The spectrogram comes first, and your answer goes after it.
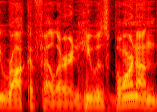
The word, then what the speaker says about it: Rockefeller: 우리는 이제 록펠러 재단 이렇게 알고 있지만 Rockefeller 이렇게 발음을 하더라고요.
